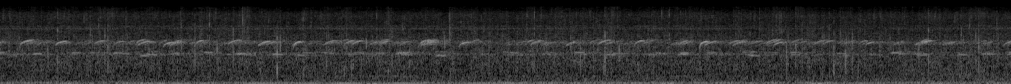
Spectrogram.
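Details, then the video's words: Several coqui frogs on the Big Island of Hawaii call through a tropical downpour, their brisk two-note chirps rising at the end and repeating rhythmically while rain hisses and drops tap nearby surfaces. "Tropical Rain & Coqui"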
